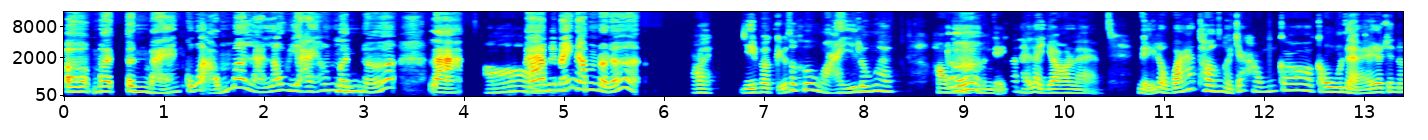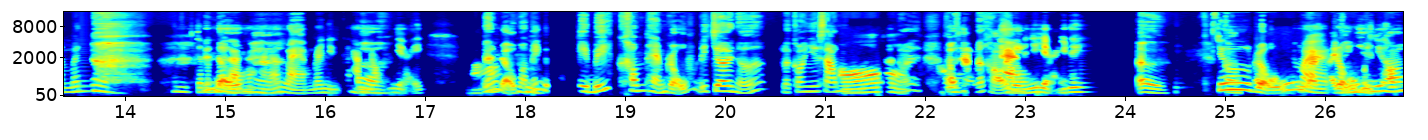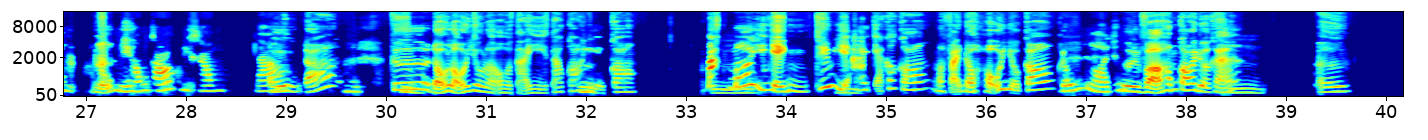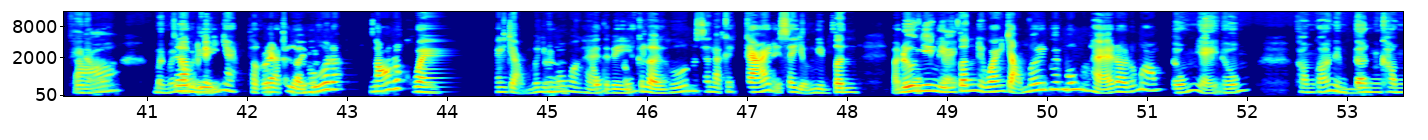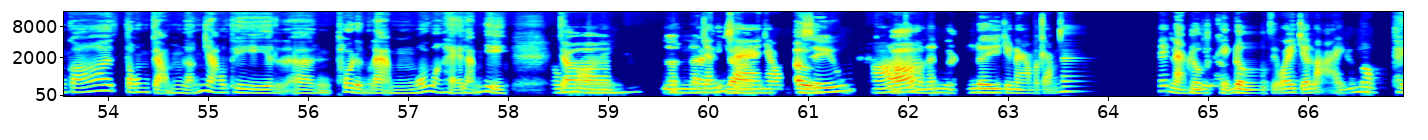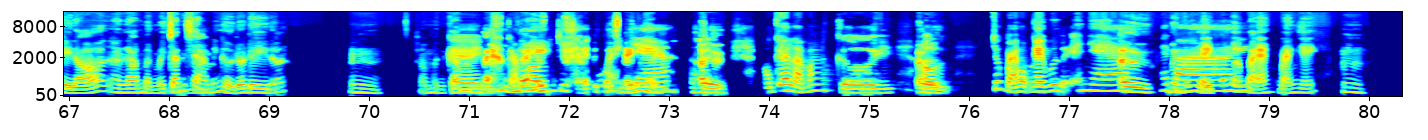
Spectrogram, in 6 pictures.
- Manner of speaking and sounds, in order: static; other background noise; tapping; sigh; distorted speech; unintelligible speech; laugh; laughing while speaking: "đổ"; laughing while speaking: "bạn hôm nay"; chuckle
- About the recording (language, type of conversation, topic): Vietnamese, unstructured, Bạn cảm thấy thế nào khi ai đó không giữ lời hứa?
